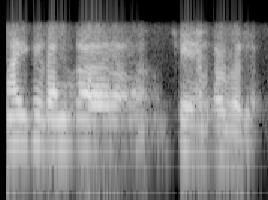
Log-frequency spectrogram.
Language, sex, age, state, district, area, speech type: Malayalam, male, 45-60, Kerala, Alappuzha, rural, conversation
